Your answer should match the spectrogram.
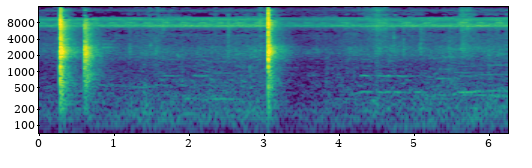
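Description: Three sharp knocks on the roof: two in quick succession near the start and a single one about three seconds in.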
